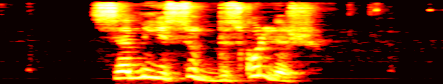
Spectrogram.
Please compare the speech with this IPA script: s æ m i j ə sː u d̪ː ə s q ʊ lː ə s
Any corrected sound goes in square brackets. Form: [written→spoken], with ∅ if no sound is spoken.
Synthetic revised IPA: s æ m i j ə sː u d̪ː ə s [q→k] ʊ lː ə [s→ʃ]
